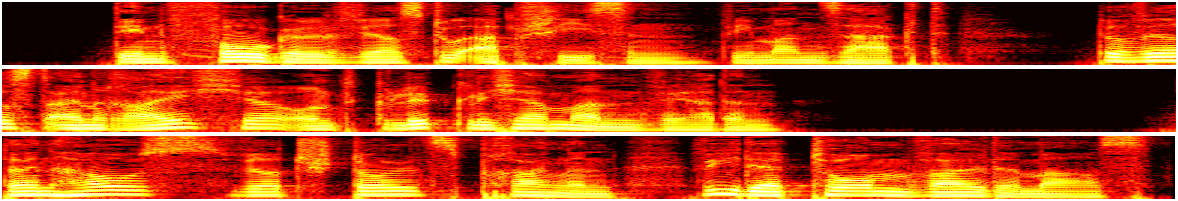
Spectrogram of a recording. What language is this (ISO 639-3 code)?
deu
